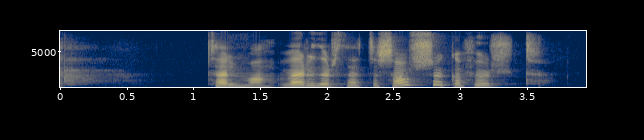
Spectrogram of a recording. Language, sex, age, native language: Icelandic, female, 40-49, Icelandic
